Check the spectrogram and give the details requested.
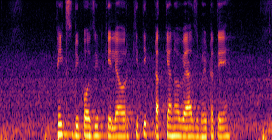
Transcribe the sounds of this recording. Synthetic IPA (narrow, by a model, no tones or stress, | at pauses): pʰiksɖipɔd͡ziʈkeljaʋəɾkit̪iːkʈəkːjanəʋjad͡zbʱeʈt̪e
